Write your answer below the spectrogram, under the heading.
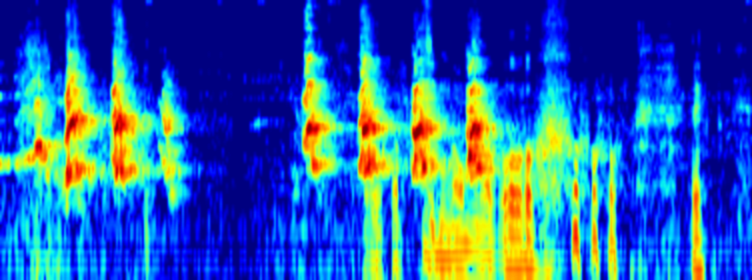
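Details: Grown pit bull puppies barking indoors: sharp, broadband barks in quick clusters, three near the start and four more a second later, overlapped by a man talking in Thai.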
